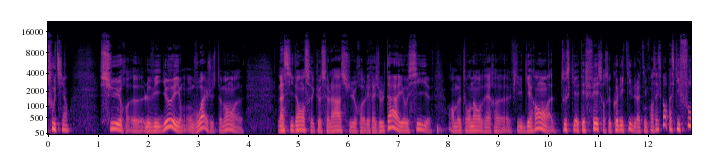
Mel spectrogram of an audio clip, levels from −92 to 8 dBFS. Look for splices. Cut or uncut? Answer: uncut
